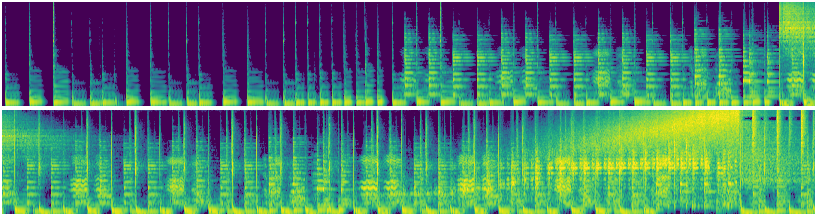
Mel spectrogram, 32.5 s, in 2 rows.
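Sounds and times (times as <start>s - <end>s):
electro swing music: 0.0s - 32.5s.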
